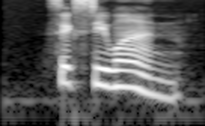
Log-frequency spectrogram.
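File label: "sixty one", English, female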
